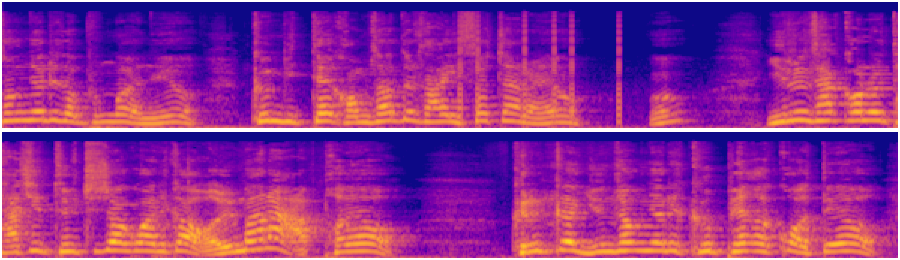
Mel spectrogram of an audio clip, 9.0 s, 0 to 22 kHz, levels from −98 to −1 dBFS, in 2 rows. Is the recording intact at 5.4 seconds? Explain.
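Yes, the audio at 5.4 seconds is intact, with no dropout, click, distortion or other fault at that point.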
